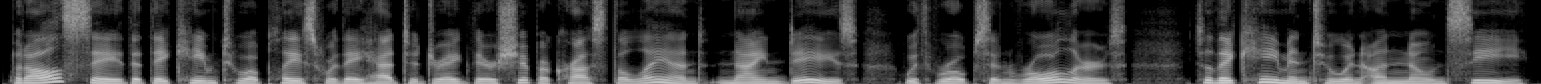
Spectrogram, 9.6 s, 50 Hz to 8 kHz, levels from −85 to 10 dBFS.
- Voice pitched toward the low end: No, medium, 185 Hz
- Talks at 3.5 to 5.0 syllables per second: Yes, 4.5 syllables/s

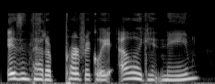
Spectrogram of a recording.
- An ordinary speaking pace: Yes, average, 165 wpm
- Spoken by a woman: Yes, female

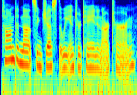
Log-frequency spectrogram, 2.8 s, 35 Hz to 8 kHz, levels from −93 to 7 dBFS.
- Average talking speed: No, fast, 220 wpm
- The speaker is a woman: Yes, female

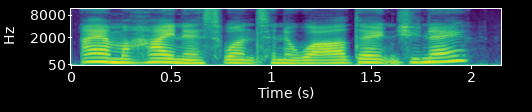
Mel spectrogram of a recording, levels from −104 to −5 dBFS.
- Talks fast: Yes, fast, 305 wpm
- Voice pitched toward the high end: Yes, high, 200 Hz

